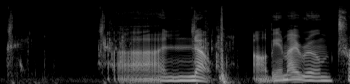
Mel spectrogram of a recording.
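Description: A young woman speaks in a flat, deadpan voice.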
